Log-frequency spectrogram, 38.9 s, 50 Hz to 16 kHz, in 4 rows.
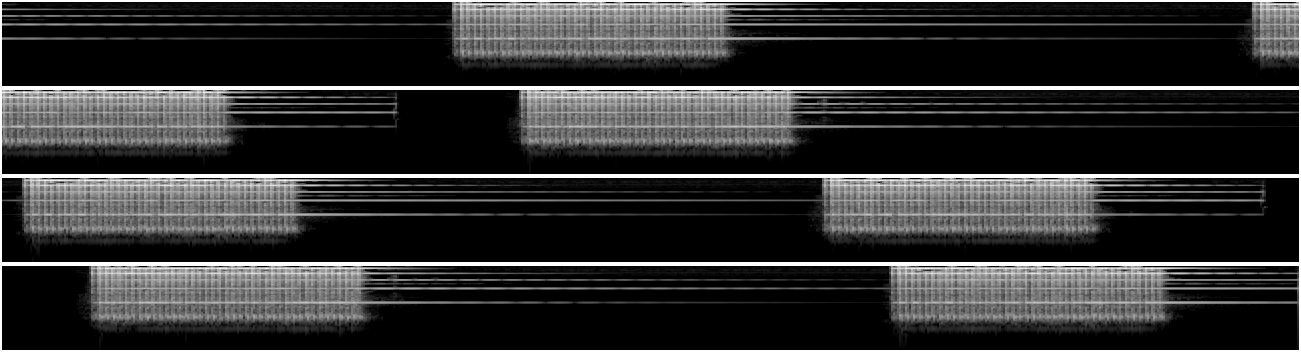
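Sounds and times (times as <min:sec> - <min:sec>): rotary telephone bells ringing: 0:03.4 - 0:06.2, 0:09.4 - 0:12.0, 0:19.6 - 0:22.4, 0:25.6 - 0:28.3, 0:29.9 - 0:33.0, 0:35.9 - 0:38.9.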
